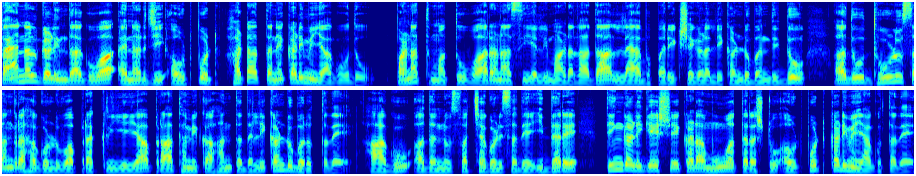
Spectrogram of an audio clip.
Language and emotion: Kannada, neutral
